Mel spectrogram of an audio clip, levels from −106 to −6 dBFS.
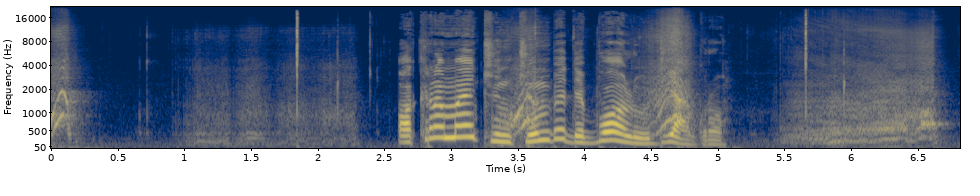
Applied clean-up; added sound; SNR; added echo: none; Zipper (clothing); 13 dB; none.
